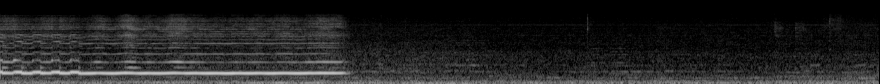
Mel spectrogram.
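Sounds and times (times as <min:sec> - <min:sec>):
instrumental ney music: 0:00.0 - 0:03.6.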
